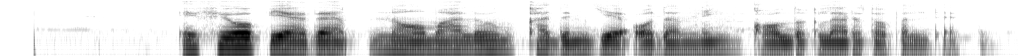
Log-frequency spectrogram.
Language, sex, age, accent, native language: Uzbek, male, 12-17, Qashqadaryo, Uzbek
